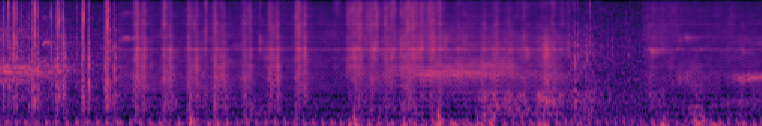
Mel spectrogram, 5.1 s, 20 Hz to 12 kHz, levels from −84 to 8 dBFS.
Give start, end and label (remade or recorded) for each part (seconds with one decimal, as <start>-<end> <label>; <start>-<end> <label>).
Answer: 0.0-0.8 recorded; 0.8-3.8 remade; 3.8-4.3 recorded; 4.3-5.1 remade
